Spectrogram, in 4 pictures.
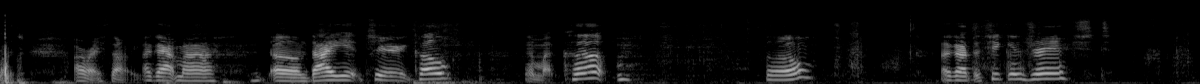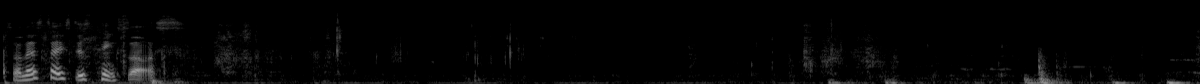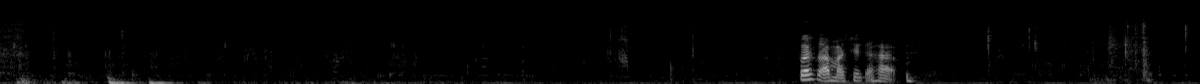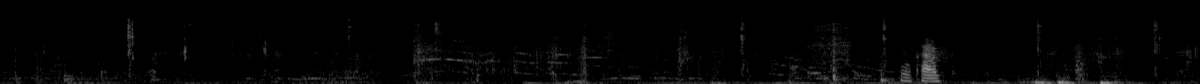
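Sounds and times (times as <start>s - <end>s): person chewing: 11.2s - 12.0s, 15.1s - 21.6s, 25.8s - 31.4s, 33.7s - 39.9s, 47.3s - 48.0s.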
